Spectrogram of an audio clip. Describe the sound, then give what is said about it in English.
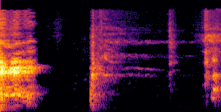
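A person makes short, raspy goat-like bleating noises, two main bursts with a wavering, nasal tone, separated by brief silences and followed by a faint trailing sound. “We've spiraled. I'm a literal goat.”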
